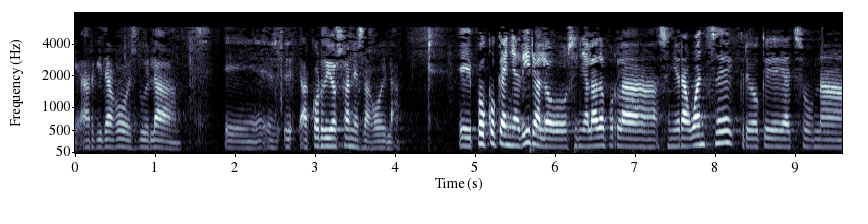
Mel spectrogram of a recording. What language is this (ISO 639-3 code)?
spa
